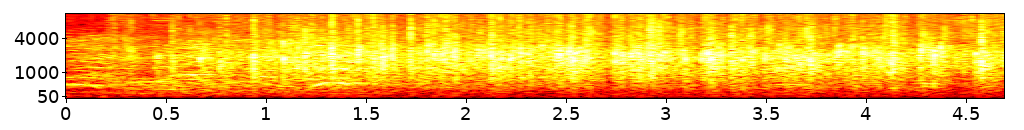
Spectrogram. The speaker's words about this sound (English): Now some of you didn't clap because you're sitting there going, that's right.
